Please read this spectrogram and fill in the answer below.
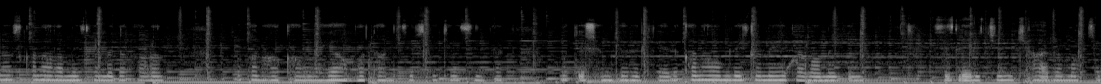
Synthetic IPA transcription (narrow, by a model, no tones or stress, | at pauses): nazkʰanalˠamɯizlʲemɛd̪ɛkʰalˠan | tʰikʰanalˠkʰanlˠajamuɾd̪ʰanbit̪ʰeɾslecʰiɾesind̪æn | jiɾd̪eʃɯmɟø̞ɾynt̪ʰylʲeɾikʰanalˠamd̪aizlʲemejɛd̪evame̞d̪in | sizlʲeɾiːt͡ʃʰinicʰihaɾvamat͡ʃʰɯ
